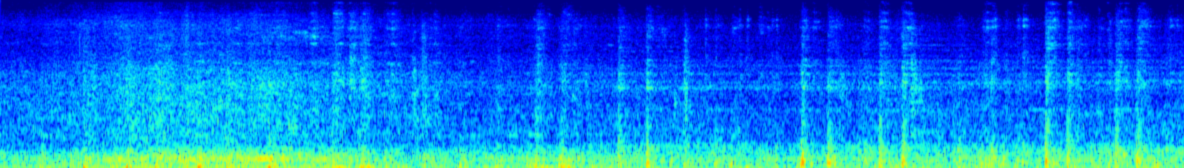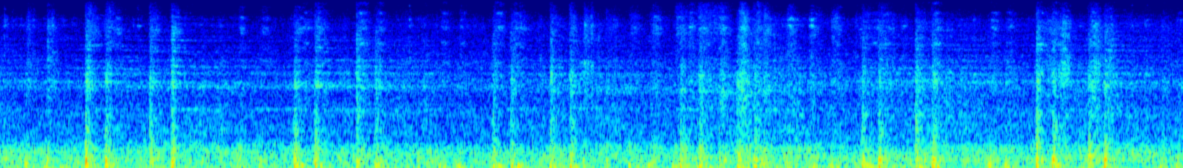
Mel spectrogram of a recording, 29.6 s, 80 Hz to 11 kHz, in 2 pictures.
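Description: Container freight train hauled by an EF65 electric locomotive passing close by: a steady low rumble of wagons with a continual irregular clatter of wheels over rail joints.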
